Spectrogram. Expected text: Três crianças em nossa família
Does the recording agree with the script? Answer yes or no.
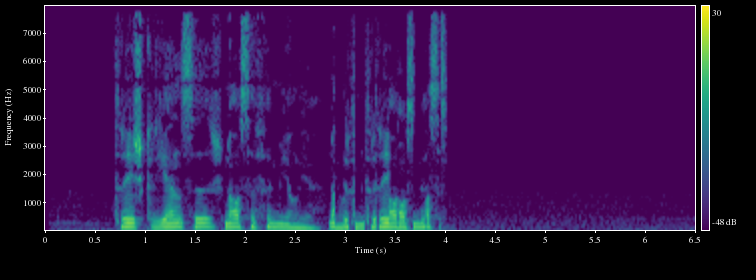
no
